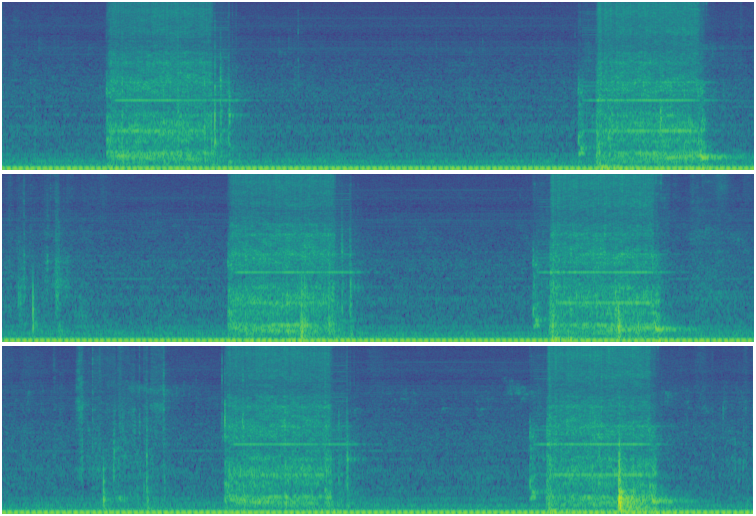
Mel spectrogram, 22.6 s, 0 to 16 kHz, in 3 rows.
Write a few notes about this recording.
A DIY Bookscanner in operation at the Calafou Hacklab. The scanner was designed by Voja Antonic for the Hack The Biblio project. Soundman OKM II Classic Studio -> Olympus LS-11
